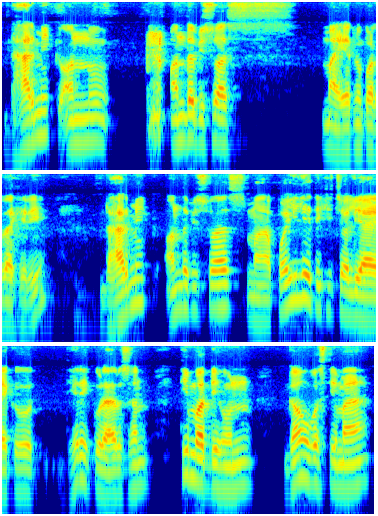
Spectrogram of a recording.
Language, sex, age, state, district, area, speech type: Nepali, male, 60+, West Bengal, Kalimpong, rural, spontaneous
